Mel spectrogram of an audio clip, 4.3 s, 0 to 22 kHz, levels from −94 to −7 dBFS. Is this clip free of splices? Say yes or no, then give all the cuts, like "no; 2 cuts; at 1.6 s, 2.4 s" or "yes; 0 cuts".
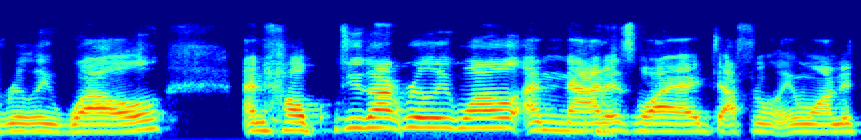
no; 1 cut; at 1.7 s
